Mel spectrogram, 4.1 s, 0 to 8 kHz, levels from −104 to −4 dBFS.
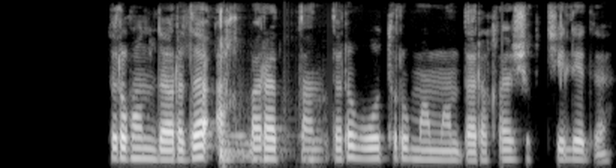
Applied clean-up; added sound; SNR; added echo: neural mask model DeepFilterNet 3.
